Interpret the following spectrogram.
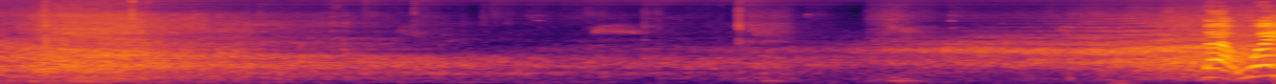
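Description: Road traffic noise: a vehicle passes close by, swelling in the first second and fading over the next couple of seconds, and another builds toward the end.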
